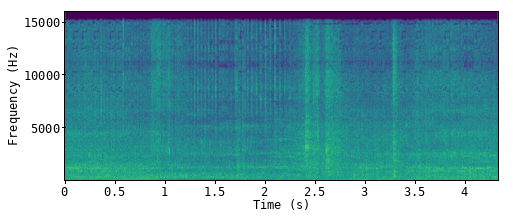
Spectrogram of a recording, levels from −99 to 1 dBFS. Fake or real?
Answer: fake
